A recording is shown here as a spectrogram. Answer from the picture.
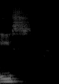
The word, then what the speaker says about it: Ys: It's pronounced Ys.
